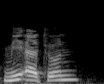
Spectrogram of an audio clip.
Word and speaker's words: مئة: مئة هذه الألف لا تلفظ يا غادة، هذه الألف لا تلفظ، أيوه هذه الألف لا تلفظ يا بنتي، تكتب ولا تلفظ.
